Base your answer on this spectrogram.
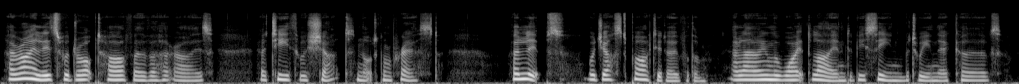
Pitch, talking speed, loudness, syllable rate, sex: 200 Hz, 180 wpm, -16 LUFS, 5.5 syllables/s, female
